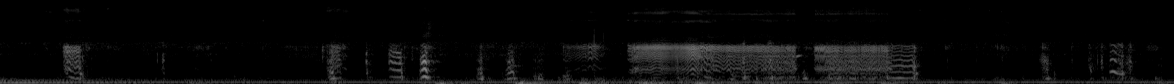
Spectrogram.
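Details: Basenji litter pups making scattered short squeaks that build into two long, wavering, high-pitched cries near the middle, then more brief yelps, with a low background hum.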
